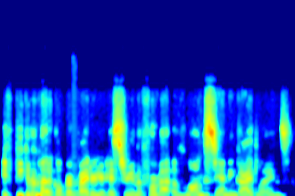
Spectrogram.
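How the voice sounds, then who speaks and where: A woman's voice: lowish voice, expressive, fast. A woman on a research panel giving scripted, explanatory answers as if reading them out.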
